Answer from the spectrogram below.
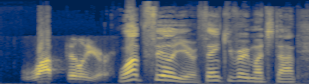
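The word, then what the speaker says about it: Whop Philyor: And I hope I'm pronouncing it right. Whoop Philyor? Whop Fillier. Whop Fillier.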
